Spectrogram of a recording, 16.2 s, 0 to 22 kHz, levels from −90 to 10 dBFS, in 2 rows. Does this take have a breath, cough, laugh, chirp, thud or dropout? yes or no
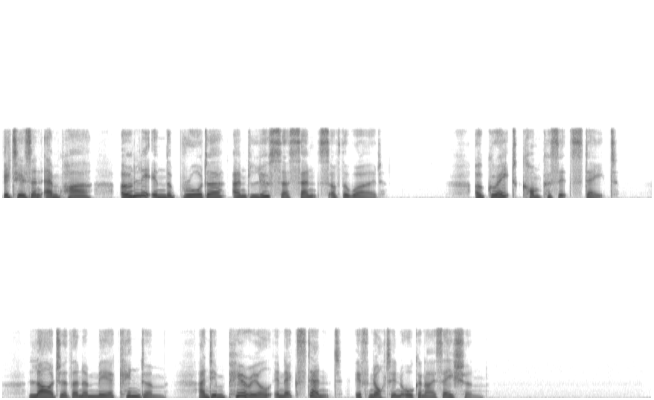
no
